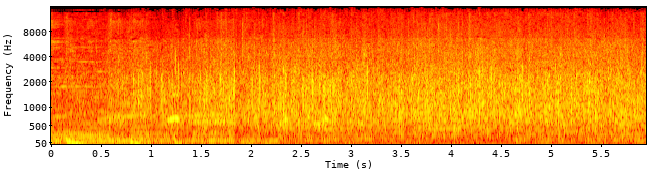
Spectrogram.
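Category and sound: crowd, audience applause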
